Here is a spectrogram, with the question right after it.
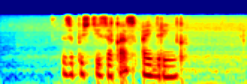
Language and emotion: Russian, neutral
